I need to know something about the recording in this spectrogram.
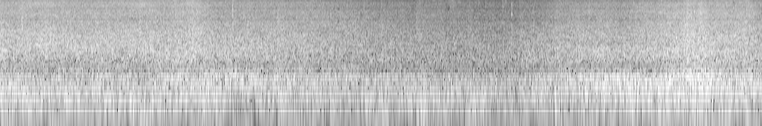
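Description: Sea surf washing onto a sandy beach and rocks: a steady rush of breaking waves that swells near the end.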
